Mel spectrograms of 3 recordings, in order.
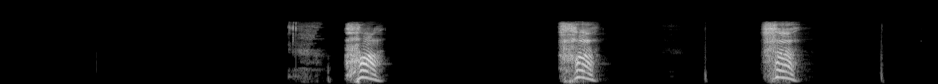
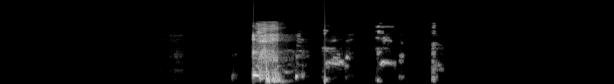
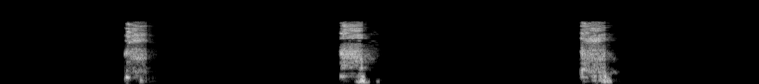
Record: {"exhalation_length": "9.4 s", "exhalation_amplitude": 32481, "exhalation_signal_mean_std_ratio": 0.27, "cough_length": "6.1 s", "cough_amplitude": 32767, "cough_signal_mean_std_ratio": 0.25, "three_cough_length": "7.6 s", "three_cough_amplitude": 31108, "three_cough_signal_mean_std_ratio": 0.25, "survey_phase": "beta (2021-08-13 to 2022-03-07)", "age": "45-64", "gender": "Female", "wearing_mask": "No", "symptom_cough_any": true, "symptom_runny_or_blocked_nose": true, "symptom_sore_throat": true, "symptom_fatigue": true, "symptom_headache": true, "symptom_onset": "3 days", "smoker_status": "Never smoked", "respiratory_condition_asthma": false, "respiratory_condition_other": false, "recruitment_source": "Test and Trace", "submission_delay": "2 days", "covid_test_result": "Positive", "covid_test_method": "ePCR"}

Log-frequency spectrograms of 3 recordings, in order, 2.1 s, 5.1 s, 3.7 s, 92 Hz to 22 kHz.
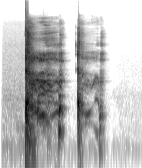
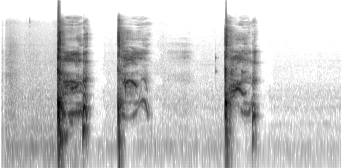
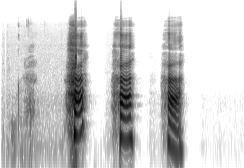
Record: {"cough_length": "2.1 s", "cough_amplitude": 32768, "cough_signal_mean_std_ratio": 0.33, "three_cough_length": "5.1 s", "three_cough_amplitude": 32768, "three_cough_signal_mean_std_ratio": 0.23, "exhalation_length": "3.7 s", "exhalation_amplitude": 32768, "exhalation_signal_mean_std_ratio": 0.31, "survey_phase": "beta (2021-08-13 to 2022-03-07)", "age": "45-64", "gender": "Female", "wearing_mask": "No", "symptom_none": true, "smoker_status": "Ex-smoker", "respiratory_condition_asthma": false, "respiratory_condition_other": false, "recruitment_source": "REACT", "submission_delay": "2 days", "covid_test_result": "Negative", "covid_test_method": "RT-qPCR", "influenza_a_test_result": "Negative", "influenza_b_test_result": "Negative"}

